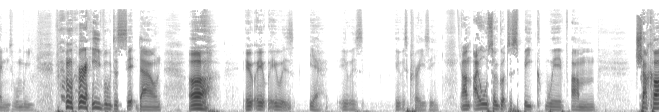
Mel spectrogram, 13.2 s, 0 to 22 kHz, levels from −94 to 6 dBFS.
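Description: Speech, with nothing technically wrong with it.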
